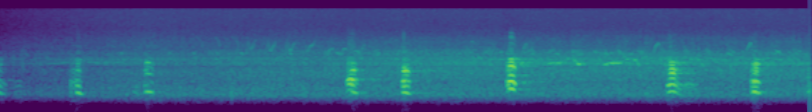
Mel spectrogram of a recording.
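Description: Canada geese honking: about eight short, separate honks at uneven intervals.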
